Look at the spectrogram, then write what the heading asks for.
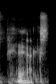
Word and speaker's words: Pinax: Now that I know how to pronounce it, it's Pinax.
